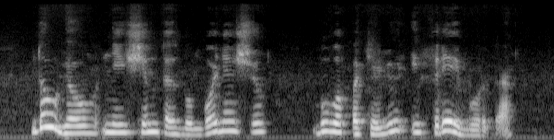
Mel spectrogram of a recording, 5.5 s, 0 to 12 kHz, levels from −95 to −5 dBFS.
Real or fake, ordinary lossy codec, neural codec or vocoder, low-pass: fake; AAC, 48 kbps; codec, 44.1 kHz, 7.8 kbps, DAC; 10.8 kHz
